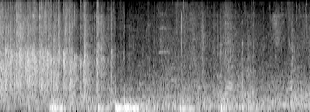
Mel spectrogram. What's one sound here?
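A man speaks through a microphone over loudspeakers in a large hall.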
